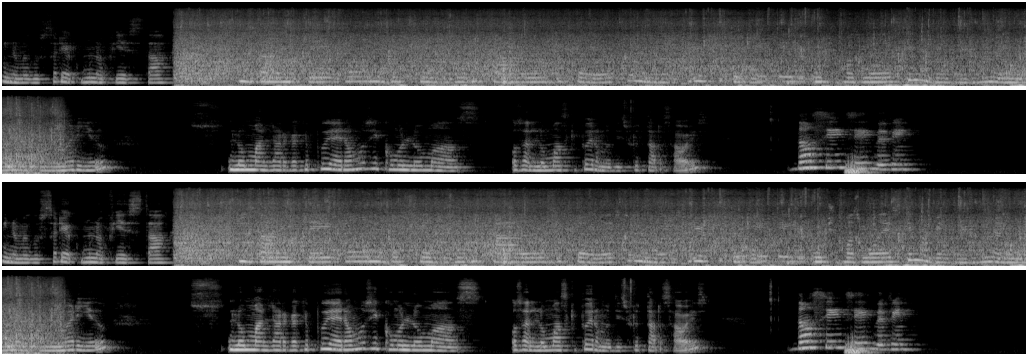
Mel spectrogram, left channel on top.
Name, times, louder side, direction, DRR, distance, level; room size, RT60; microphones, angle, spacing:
voice 1, 0.0-1.7 2.3-7.6 8.1-11.3 12.1-15.0 15.3-17.3, right 2 dB, 50° right, 1.0 m, -26 dB
sound 1, 1.7-10.9, right 1 dB, 5° right, 1.6 m, -25 dB
voice 2, 7.3-8.0 18.1-19.3, equal, 35° right, 2.3 m, -26 dB
17.5 x 6.5 x 6.3 m
head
